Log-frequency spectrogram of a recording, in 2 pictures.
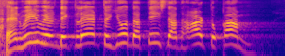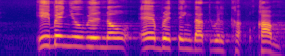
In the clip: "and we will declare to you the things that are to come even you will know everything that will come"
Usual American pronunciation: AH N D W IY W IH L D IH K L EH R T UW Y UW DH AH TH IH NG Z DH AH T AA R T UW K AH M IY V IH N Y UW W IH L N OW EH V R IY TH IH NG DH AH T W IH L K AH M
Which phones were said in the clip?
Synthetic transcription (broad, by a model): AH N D W IY W IH L D IH K L EH R T UW Y UW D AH T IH NG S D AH T AA R T UW K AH M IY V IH N Y UW W IH L N OW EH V R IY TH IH NG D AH T W IH L K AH M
